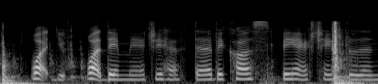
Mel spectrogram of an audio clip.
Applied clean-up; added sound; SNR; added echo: none; Slam; 3 dB; none.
